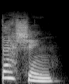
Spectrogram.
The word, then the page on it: dashing: British English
